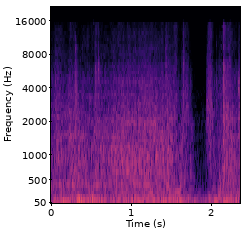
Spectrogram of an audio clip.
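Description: The folding lattice gate of an old lift, wooden slats on crossed metal straps, pulled shut by hand. It rattles and scrapes along its track for about a second and a half, then stops just before the end.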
